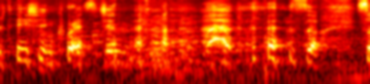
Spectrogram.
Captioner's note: laughter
